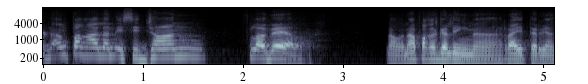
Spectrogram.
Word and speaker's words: Flavel: Ang iba ang basa ay Flavel, pero ang tamang bigkas ay Flavel.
